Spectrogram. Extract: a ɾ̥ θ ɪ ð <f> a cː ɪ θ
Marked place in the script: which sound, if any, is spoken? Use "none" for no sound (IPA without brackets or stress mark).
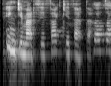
θ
